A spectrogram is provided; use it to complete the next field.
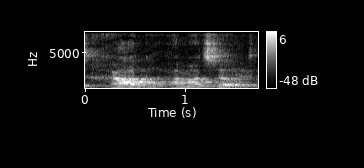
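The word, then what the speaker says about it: חג המצות: And unleavened bread is Chag HaMatzot. Everyone? Chag HaMatzot. That's Chag. Not Hog.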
